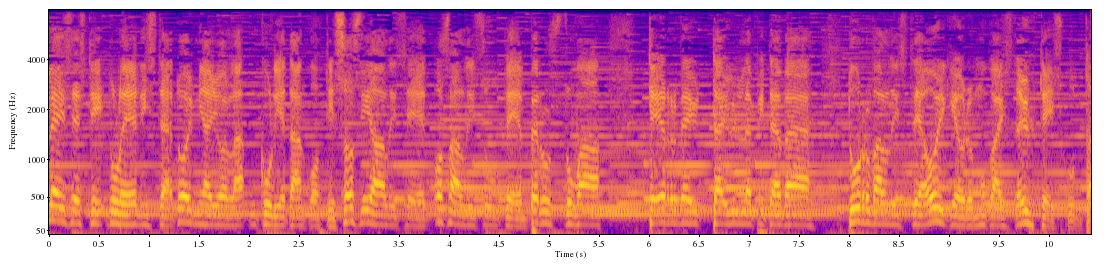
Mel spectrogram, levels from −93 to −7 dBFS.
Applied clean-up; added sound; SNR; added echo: none; Harp; 6 dB; none.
